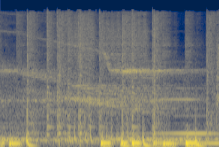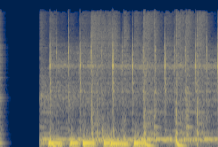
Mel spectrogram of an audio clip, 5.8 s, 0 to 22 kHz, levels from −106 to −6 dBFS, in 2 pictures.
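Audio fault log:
2.91 to 3.47 s, long network dropout: The music stops and its last sound carries on as a fading buzz. About 0.43 s of silence follows. Playback resumes with roughly 0.54 s lost, likely because incoming audio stalled and the receiver filled the gap.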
